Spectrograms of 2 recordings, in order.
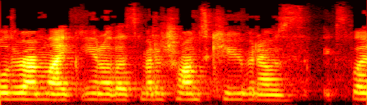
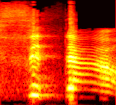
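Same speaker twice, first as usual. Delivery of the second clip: mock bossy, commanding tone; 5 semitones higher, 6 dB louder than usual. Retelling how a woman told the speaker to sit, imitating a bossy order. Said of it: "She's like bossing me around".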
